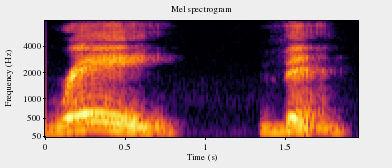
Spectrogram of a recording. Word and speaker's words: raven: raven, you have the you have that A, that goes A. Why? Because there's no consonant at the end. The syllable stops right there. Raven, Raven. This is the first syllable, ray. The second syllable is van.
